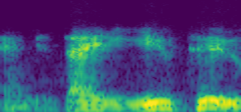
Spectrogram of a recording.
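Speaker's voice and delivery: put-on Australian accent mixed with Southern accent. Returning a greeting: fake aussie southern accent. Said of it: "Me and my fake Aussie Southern accent".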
